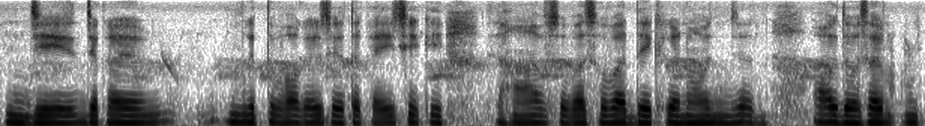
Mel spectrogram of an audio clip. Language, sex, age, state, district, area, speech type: Maithili, female, 18-30, Bihar, Muzaffarpur, urban, spontaneous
